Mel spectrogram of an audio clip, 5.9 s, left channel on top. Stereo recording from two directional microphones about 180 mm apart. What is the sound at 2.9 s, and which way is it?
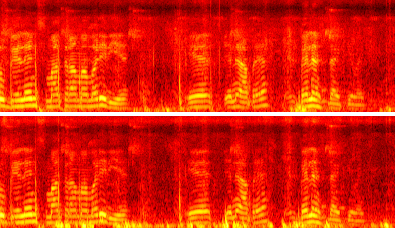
Speech, 20° left (ahead or behind).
